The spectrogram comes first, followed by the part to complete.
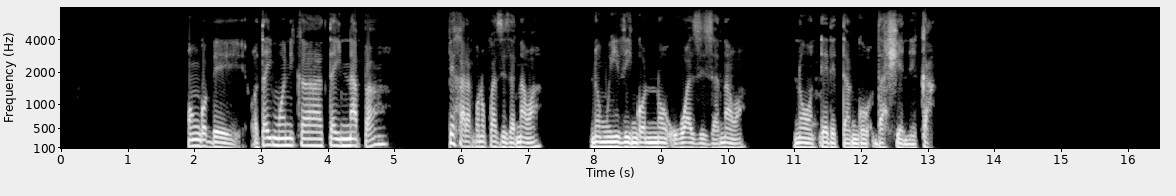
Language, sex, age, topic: Oshiwambo, male, 25-35, agriculture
